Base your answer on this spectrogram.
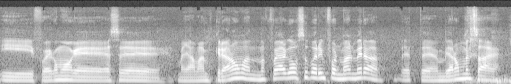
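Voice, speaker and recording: Noticeable background noise sits behind a man speaking at a moderate pace with a fairly high pitch and lively intonation. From Puerto Rico (Isabela), born in Virginia. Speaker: musician, trombonist. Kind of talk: casual chat.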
